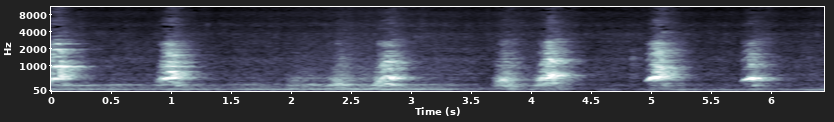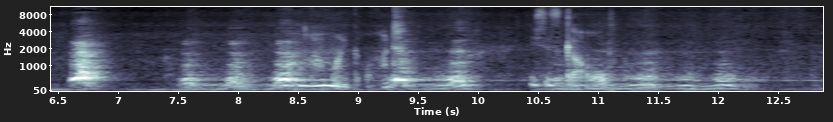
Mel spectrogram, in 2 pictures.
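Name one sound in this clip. An English Setter barks sharply outside, muffled through a glass door.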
